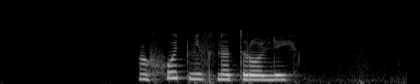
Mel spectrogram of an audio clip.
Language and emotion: Russian, neutral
